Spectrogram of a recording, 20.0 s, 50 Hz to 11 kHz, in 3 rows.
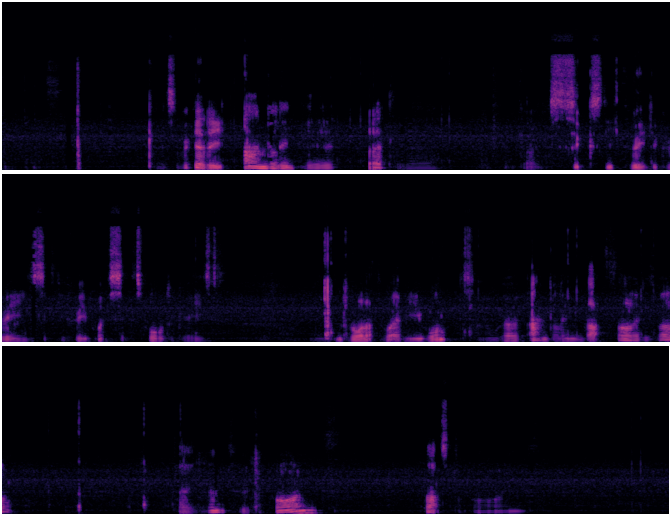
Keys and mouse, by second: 0.6 shift+z, 2.3 click, 3.5 click, 8.5 Return, 11.4 click, 14.0 Return, 19.7 click.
